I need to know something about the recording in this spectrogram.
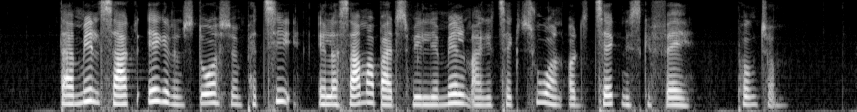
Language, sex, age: Danish, female, 29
